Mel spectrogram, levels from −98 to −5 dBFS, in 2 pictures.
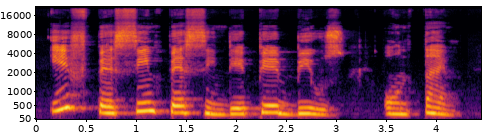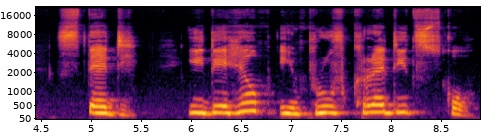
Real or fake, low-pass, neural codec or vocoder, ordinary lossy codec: real; none; none; none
